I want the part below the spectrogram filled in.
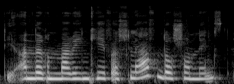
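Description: A woman voicing a small, kind fir tree that speaks gently and with concern. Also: high-pitched, fairly even intonation, a little fast, vocal fry, pitched above the performer's own voice. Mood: gentle. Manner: gentle, worried questions.

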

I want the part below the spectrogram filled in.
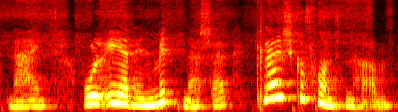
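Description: A woman voicing a small, kind and gently teasing fir tree in a children's storybook. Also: mid-range voice, big pitch swings, normal speed, lightly acted. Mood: friendly.

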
